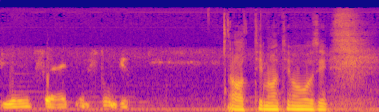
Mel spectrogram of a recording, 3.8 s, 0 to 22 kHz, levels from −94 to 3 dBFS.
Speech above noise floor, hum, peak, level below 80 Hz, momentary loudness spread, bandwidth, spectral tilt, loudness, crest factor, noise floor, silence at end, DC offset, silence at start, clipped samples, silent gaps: 21 dB; none; 0 dBFS; -38 dBFS; 23 LU; 16.5 kHz; -6.5 dB/octave; -13 LUFS; 14 dB; -33 dBFS; 0 s; under 0.1%; 0 s; under 0.1%; none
